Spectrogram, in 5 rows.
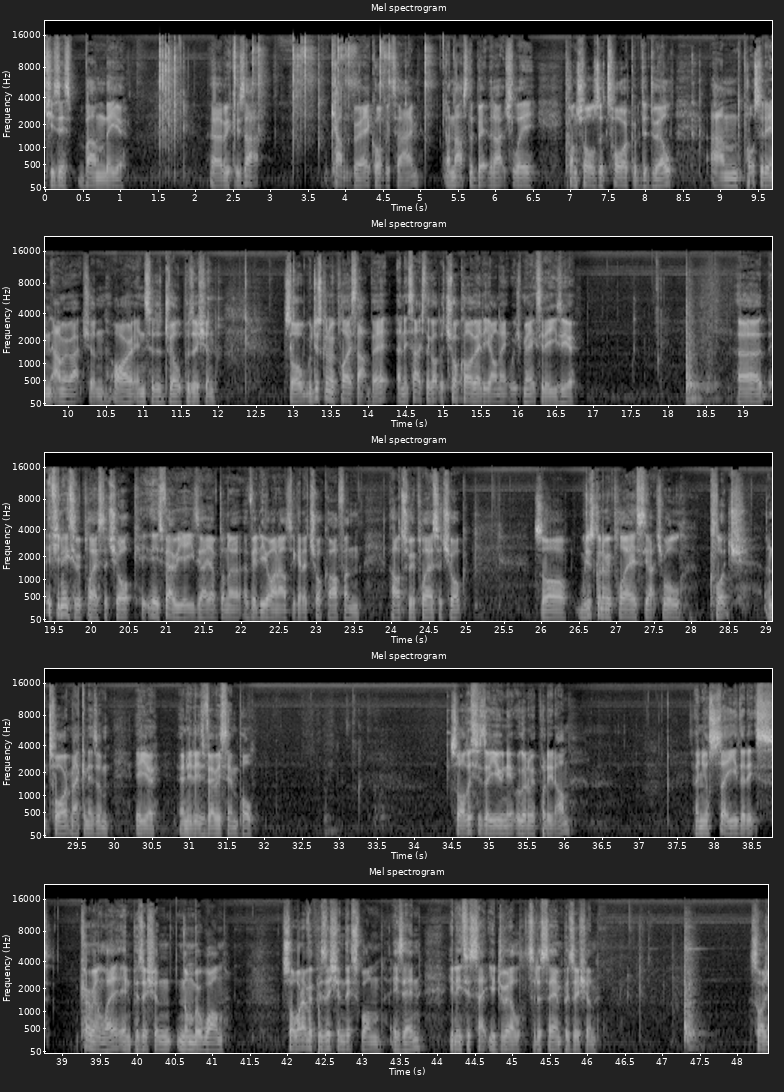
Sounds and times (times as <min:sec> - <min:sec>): Speech: 0:00.0 - 0:01.2, 0:02.2 - 0:03.0, 0:03.8 - 0:12.0, 0:12.9 - 0:16.8, 0:18.9 - 0:25.1, 0:25.9 - 0:32.0, 0:34.5 - 0:36.2, 0:37.7 - 0:41.3, 0:42.0 - 0:46.2, 0:48.2 - 0:48.4.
